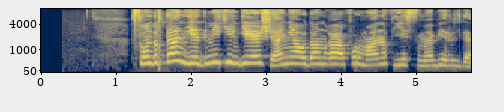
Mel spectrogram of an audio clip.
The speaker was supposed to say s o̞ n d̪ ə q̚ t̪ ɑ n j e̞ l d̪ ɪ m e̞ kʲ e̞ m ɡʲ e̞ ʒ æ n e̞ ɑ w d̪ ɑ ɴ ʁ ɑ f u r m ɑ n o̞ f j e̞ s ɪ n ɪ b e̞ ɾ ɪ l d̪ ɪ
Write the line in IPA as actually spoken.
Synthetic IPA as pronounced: s o̞ n d̪ ə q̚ t̪ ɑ n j e̞ l d̪ ɪ m e̞ kʲ e̞ ŋ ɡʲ e̞ ʒ æ n e̞ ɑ w d̪ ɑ ɴ ʁ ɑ f u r m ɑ n o̞ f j e̞ s ɪ m ɪ b e̞ ɾ ɪ l d̪ ɪ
